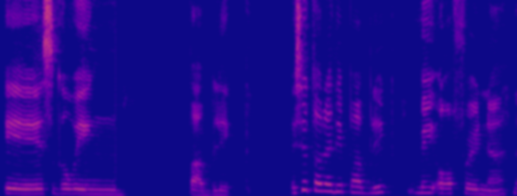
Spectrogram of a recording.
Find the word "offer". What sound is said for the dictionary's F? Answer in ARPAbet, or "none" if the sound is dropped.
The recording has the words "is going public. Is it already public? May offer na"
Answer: F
